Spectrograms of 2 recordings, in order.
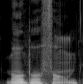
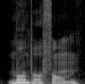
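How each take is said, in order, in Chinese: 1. 美式口音，末音节弱化。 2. 美式口音，末音节弱化。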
